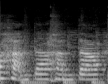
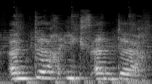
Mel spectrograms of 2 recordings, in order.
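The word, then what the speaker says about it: Hunter × Hunter: que vous vous dites c'est quoi hanta hanta en français vous devez prononcer Hunter x Hunter bon voilà du coup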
